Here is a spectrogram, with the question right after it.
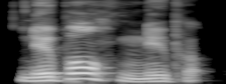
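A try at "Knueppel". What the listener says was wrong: Knipple. I've heard Knipple. I've actually heard the K pronounced, but I could be wrong.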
